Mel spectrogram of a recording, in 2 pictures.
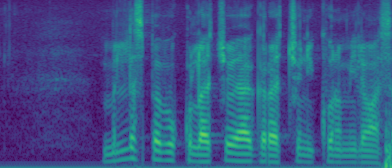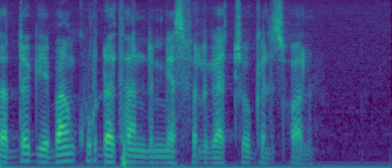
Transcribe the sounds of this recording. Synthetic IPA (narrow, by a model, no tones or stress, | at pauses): mɨlːɨsbəβəkːulat͡ʃːɛwjɛhaɡəɾat͡ʃːɛwnikʰono̞miləmasad̪ːəɡjɛbaŋkhuɾd̪at̪ʰaɨnd̪əmːijasfəlːɨɡat͡ʃːɛwɡəlsʼwa̰l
